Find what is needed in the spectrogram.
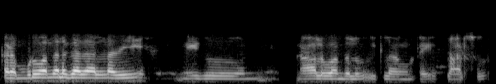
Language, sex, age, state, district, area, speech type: Telugu, male, 45-60, Telangana, Nalgonda, rural, conversation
